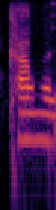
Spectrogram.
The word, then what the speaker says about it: kawaii: I'm from Hawaii. So it's kawaii.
